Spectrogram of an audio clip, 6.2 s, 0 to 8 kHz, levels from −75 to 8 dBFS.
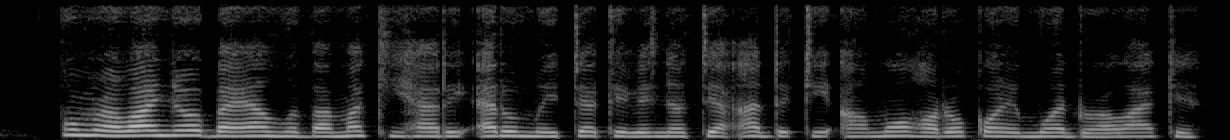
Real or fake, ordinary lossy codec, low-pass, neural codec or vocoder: fake; none; none; codec, 16 kHz, 0.5 kbps, FunCodec, trained on LibriTTS, 25 frames a second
